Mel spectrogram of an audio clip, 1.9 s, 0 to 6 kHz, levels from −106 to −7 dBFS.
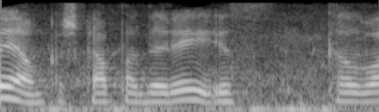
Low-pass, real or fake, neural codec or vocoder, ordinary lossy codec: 5.4 kHz; fake; codec, 16 kHz, 4 kbps, FunCodec, trained on LibriTTS, 50 frames a second; MP3, 48 kbps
